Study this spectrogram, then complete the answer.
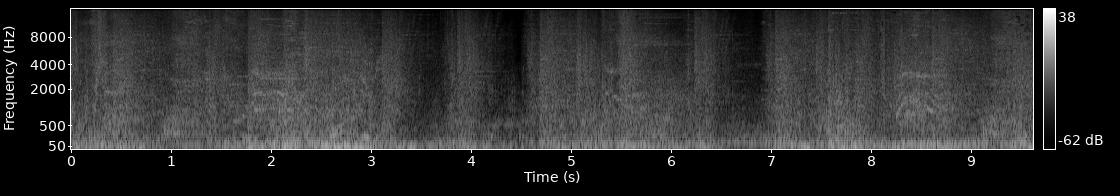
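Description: Magic blasts crackle and burst in a fantasy battle.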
